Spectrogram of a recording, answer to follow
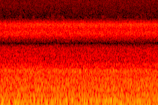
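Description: Steady low hum and hiss inside a parked DAF truck cab, with a faint steady tone over a low rumble.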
